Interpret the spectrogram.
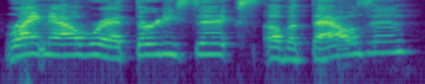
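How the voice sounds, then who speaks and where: A woman with a deep voice chatting casually on a phone livestream, speaking bluntly and thanking viewers as she goes. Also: measured pace, pushed and bright. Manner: blunt, frank, thanks viewers mid-sentence. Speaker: livestreamer and former law enforcement worker. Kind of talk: casual live-stream chat reading comments.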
